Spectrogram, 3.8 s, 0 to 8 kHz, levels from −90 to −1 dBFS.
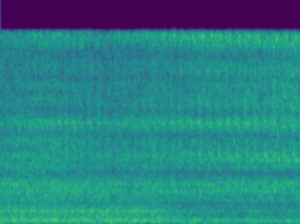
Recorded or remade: recorded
